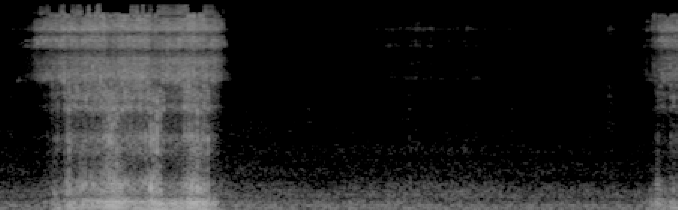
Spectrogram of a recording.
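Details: Snoring Chow Chow: one loud, rough low snore lasting over a second, then a quiet pause and the start of the next breath.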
